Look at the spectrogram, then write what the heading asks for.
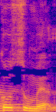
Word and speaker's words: Cozumel: No, Cozumel.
